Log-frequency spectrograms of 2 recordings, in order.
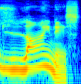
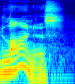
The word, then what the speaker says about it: Linus: You don't say Lionus, do you? You say Linus.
